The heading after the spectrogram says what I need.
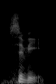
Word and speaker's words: Savit: And we talked a lot about it when we read Thrawn Treason, because treason, and Grand Admiral Savit, how was it pronounced, Kristen? Savit.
